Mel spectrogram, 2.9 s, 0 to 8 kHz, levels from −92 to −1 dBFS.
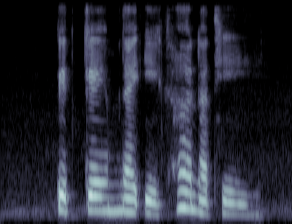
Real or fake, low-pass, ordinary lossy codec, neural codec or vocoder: fake; 7.2 kHz; none; vocoder, 24 kHz, 100 mel bands, Vocos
